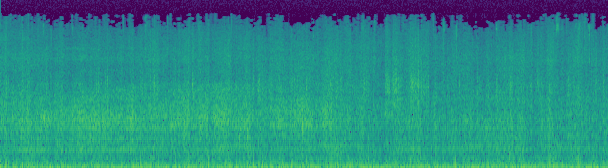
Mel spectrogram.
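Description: Wind rushes loudly past the rider.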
